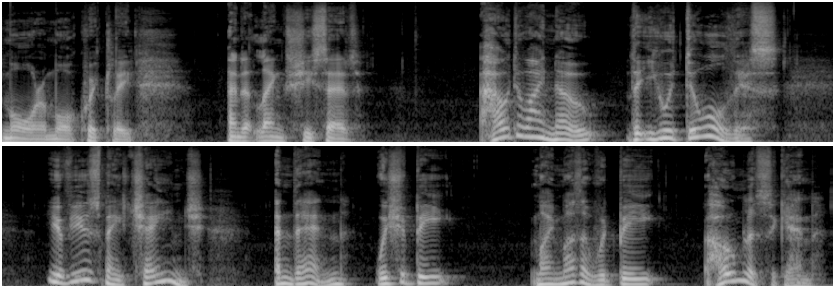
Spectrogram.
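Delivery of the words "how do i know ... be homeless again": put-on higher young woman's voice, doubting his promises; Tess, wary young woman. A narrator's reading. Tess doubts d'Urberville's offer of a home, higher, wary. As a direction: Tess pleading her doubts, voice lifted.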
